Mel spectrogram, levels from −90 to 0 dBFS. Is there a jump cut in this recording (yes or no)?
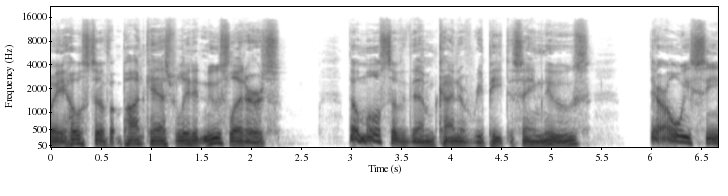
no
